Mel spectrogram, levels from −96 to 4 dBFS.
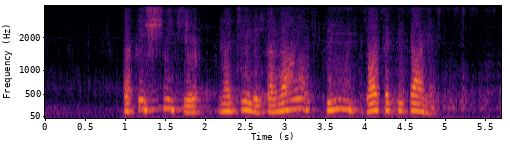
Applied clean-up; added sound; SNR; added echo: neural separator model SepFormer DNS4.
